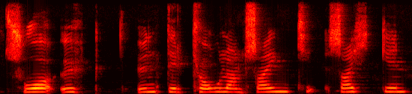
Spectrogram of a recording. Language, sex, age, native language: Icelandic, male, 8, Icelandic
